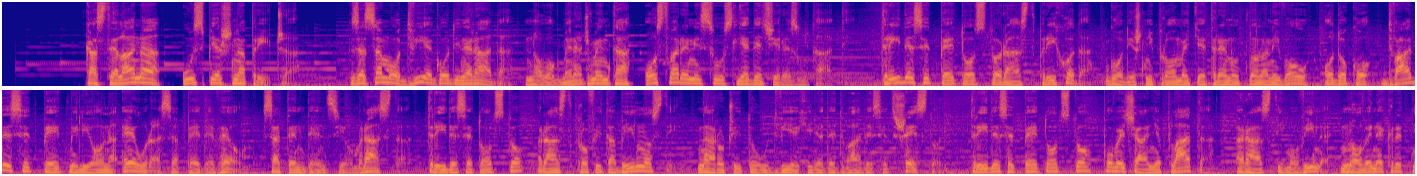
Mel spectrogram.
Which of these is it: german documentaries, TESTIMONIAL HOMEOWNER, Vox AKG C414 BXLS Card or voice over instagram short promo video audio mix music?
voice over instagram short promo video audio mix music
